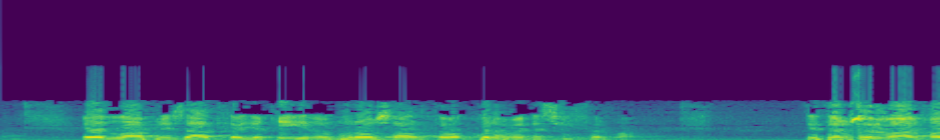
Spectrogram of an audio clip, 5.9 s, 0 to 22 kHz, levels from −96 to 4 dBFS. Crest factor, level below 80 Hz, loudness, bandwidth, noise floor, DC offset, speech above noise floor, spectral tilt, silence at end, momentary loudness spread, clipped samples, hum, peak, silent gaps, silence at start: 12 dB; -48 dBFS; -11 LUFS; 12 kHz; -43 dBFS; 1%; 32 dB; -4.5 dB/octave; 0 s; 13 LU; 0.3%; none; 0 dBFS; none; 0.15 s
